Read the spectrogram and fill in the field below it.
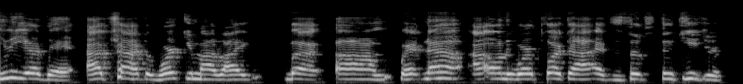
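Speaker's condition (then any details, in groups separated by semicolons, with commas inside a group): Cerebral palsy; present from birth; progressed considerably, mini stroke at 39 caused damage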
